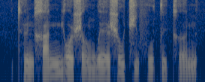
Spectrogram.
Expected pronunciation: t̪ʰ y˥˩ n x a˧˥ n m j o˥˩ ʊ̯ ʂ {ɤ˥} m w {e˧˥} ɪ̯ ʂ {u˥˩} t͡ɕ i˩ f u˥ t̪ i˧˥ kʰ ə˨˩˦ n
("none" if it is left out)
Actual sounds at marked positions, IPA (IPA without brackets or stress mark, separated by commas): ɤ˨˩, e˧˥, u˥˩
